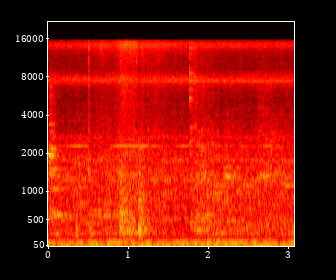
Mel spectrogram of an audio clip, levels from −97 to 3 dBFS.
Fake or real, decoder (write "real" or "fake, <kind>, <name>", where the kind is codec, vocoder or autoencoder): real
